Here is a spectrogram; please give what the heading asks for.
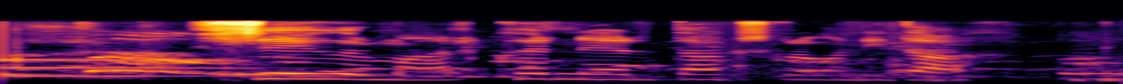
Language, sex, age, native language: Icelandic, male, 12, Icelandic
